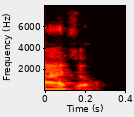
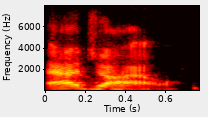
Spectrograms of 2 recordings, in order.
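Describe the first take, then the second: First: It is said with an American pronunciation. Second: It is said with a British pronunciation. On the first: "instead of agile" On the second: "British folks uh, will call it agile"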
